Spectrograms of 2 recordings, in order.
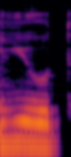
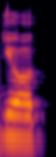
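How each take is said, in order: First: The vowel sounds like 'oo'. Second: The vowel sounds like 'o'. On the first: This is the revised pronunciation. "se cambió a yud" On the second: This is the older pronunciation. "que aquí todavía vemos que dice yod"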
